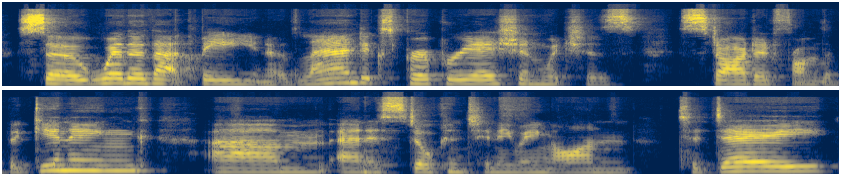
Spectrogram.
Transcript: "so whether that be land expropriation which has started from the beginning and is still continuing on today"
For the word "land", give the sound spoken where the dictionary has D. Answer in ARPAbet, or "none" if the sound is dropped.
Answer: D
